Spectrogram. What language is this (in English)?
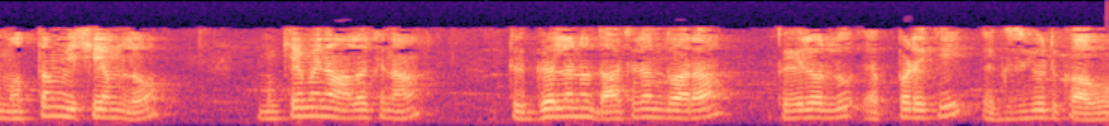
Telugu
